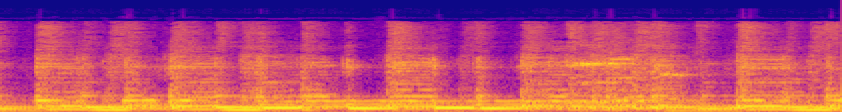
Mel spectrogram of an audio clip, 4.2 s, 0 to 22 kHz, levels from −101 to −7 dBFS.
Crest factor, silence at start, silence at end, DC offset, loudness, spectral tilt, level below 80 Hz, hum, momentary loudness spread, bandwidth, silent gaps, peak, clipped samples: 10 dB; 0 s; 0 s; under 0.1%; -14 LUFS; -7 dB/octave; -32 dBFS; none; 3 LU; 10.5 kHz; none; -4 dBFS; under 0.1%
